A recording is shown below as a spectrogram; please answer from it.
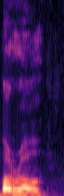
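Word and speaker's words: borough: glue is not called borrowed it is not borrowed so how do you pronounce it borrow and this gh by the end they're silent you don't pronounce it this just borrow borrow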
